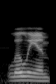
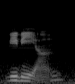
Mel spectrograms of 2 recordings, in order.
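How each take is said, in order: First: The name is said with an English pronunciation. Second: The name is said with a Japanese pronunciation. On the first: "there's like Lillian" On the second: "if I say it in Japanese, it's Lilian"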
